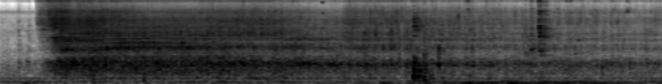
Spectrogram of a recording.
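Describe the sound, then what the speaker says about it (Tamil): Cashew nuts are fried in a pan while making pongal. A sudden loud sizzle breaks out and then settles into steady bubbling and crackling, with a couple of brief stirring knocks. "இப்போ முந்திரி பருப்பை போட்டு அதில் பொரித்து அதில் போட்டுடலாம்"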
